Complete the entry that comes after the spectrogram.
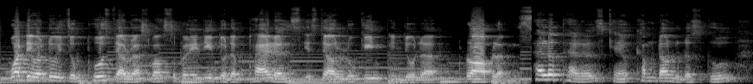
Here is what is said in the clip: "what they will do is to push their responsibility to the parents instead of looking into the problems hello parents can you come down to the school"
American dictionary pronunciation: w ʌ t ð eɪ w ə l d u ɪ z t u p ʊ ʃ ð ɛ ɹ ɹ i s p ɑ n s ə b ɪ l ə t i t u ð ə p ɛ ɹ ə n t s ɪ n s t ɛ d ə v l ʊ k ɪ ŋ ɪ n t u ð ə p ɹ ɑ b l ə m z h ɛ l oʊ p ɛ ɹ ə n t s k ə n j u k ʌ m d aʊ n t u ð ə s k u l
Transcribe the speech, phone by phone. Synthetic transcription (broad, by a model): w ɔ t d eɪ w ə l d u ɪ s t u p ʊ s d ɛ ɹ ɹ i s p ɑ n s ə b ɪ l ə t i t u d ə p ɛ ɹ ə n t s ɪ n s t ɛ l l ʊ k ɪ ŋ ɪ n t u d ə p ɹ ɑ b l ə m s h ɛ l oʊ p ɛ ɹ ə n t s k ə n j u k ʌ m d aʊ n t u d ə s k u l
